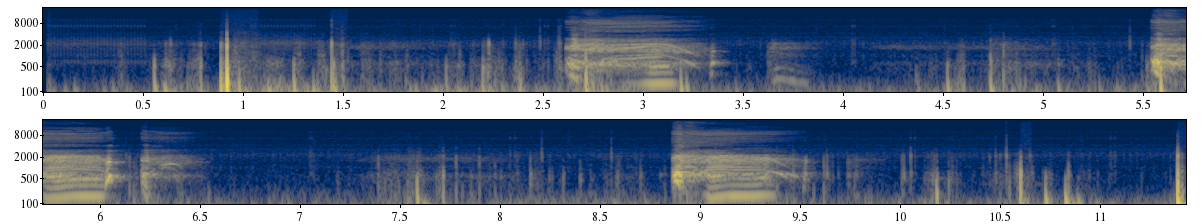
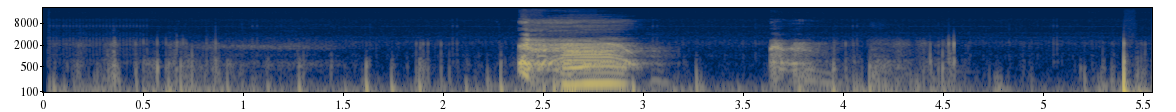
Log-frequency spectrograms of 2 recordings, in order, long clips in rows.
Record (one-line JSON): {"three_cough_length": "11.4 s", "three_cough_amplitude": 31669, "three_cough_signal_mean_std_ratio": 0.36, "cough_length": "5.5 s", "cough_amplitude": 7525, "cough_signal_mean_std_ratio": 0.53, "survey_phase": "beta (2021-08-13 to 2022-03-07)", "age": "45-64", "gender": "Female", "wearing_mask": "No", "symptom_none": true, "smoker_status": "Never smoked", "respiratory_condition_asthma": false, "respiratory_condition_other": false, "recruitment_source": "REACT", "submission_delay": "3 days", "covid_test_result": "Negative", "covid_test_method": "RT-qPCR", "influenza_a_test_result": "Unknown/Void", "influenza_b_test_result": "Unknown/Void"}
